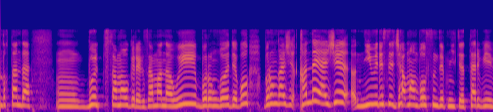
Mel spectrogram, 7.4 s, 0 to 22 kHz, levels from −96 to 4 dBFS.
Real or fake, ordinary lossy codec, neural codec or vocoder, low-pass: fake; none; autoencoder, 48 kHz, 128 numbers a frame, DAC-VAE, trained on Japanese speech; 7.2 kHz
